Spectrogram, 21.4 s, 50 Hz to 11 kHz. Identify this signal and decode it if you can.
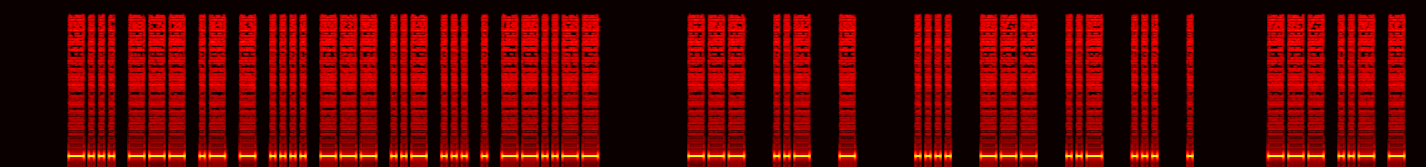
Morse code, heard as a keyed tone, about 16 wpm, 800 Hz. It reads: BOATHOUSE, O U T H O U S E OUT
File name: General / General-mp3s / Houses @15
